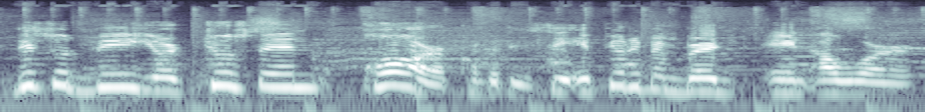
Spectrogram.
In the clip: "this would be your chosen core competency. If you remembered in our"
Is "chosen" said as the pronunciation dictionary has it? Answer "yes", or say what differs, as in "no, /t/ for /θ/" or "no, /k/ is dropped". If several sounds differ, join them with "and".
no, /s/ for /z/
